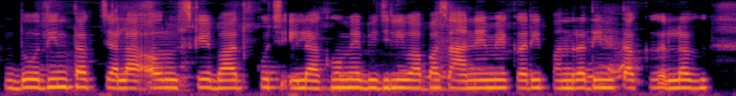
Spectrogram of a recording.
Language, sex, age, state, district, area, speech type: Hindi, female, 30-45, Uttar Pradesh, Mau, rural, read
